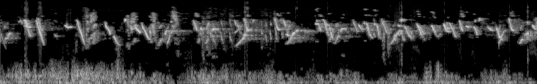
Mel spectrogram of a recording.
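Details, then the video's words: Saffron finches calling at a feeding spot: a busy stream of sharp, high chips and trilled twitters run together continuously, over soft low background noise. "canário da terra na seva fazendo barulho"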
